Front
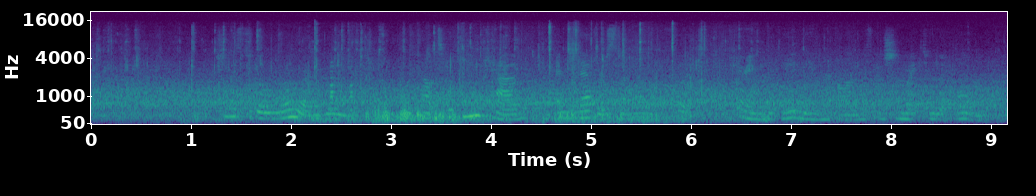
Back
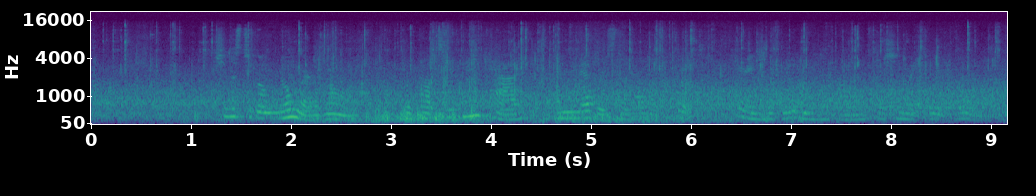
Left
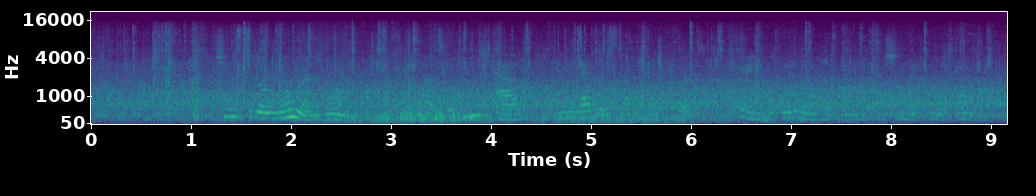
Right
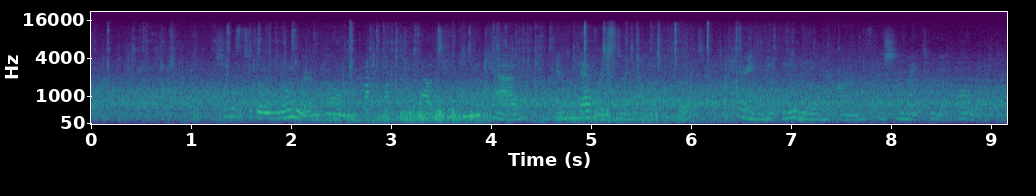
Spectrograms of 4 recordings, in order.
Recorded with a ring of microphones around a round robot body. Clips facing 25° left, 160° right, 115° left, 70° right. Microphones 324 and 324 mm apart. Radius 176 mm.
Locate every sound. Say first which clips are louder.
1.2 s a woman speaking: back 2 dB, left 2 dB; straight behind, 1.4 m; by 9.0 s 25° right, 3.5 m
